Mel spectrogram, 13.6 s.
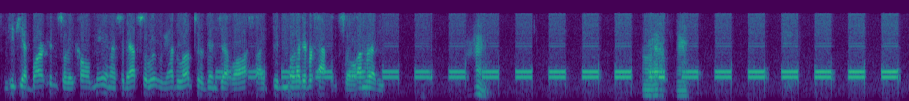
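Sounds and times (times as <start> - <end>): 
speech: 0.1 - 7.5, 9.7 - 10.0
telephone busy signal: 3.2 - 13.6.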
